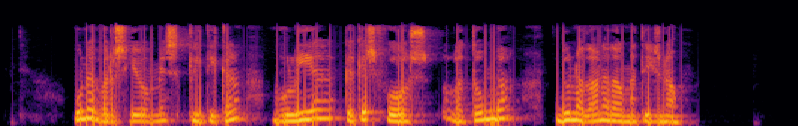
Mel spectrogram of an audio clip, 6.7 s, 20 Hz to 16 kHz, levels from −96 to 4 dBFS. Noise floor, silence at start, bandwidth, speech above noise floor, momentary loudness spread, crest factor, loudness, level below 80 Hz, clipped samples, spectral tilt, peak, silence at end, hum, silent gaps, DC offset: -68 dBFS; 0.65 s; 7.8 kHz; 54 dB; 8 LU; 14 dB; -15 LUFS; -40 dBFS; under 0.1%; -5.5 dB/octave; -2 dBFS; 0.95 s; none; none; under 0.1%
